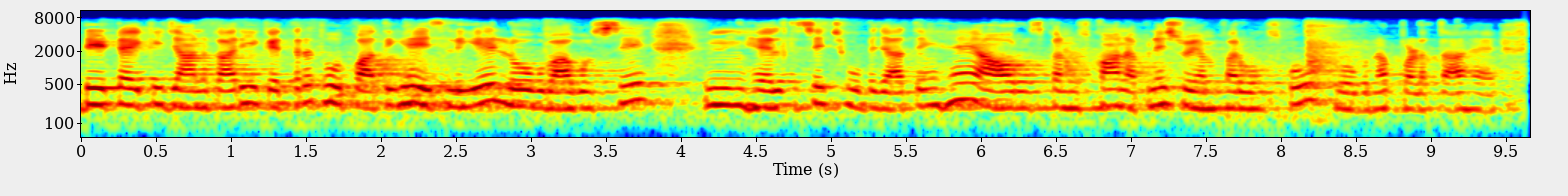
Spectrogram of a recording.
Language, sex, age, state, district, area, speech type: Hindi, female, 45-60, Madhya Pradesh, Hoshangabad, urban, spontaneous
